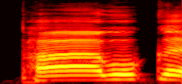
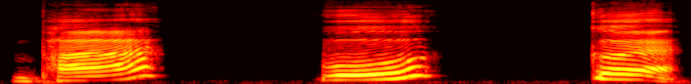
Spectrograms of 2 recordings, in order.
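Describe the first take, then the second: First: Said in the usual way. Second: भा, वु, क each standing alone; syllable by syllable. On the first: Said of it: "direct मात्रा का उच्चारण करके पढ़ेंगे". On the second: Shown as a demonstration. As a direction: sound out भा, वु, क with pauses. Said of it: "एक एक अक्षर का उच्चारण करके". (भा, वु, क एक-एक अक्षर रुक-रुक कर)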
